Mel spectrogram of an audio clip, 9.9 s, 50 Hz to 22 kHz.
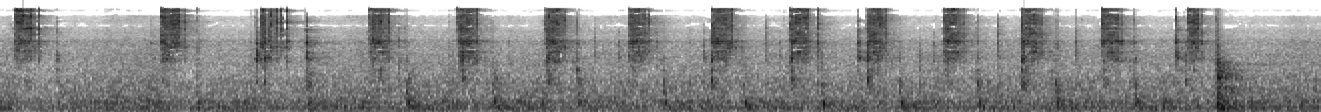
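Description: Ratcheting wrench clicking in repeated swings, about one to two sharp clicks a second, as new 1/2-20 nylock jam nuts on a tracked slope mower's hub bushings are tightened until just snug.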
